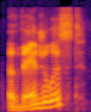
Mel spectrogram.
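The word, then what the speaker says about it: Aevangelist: uh band is called evangelist okay uh but it's spelled AE it's well the word evangelist with an a in front of it so um this is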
